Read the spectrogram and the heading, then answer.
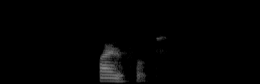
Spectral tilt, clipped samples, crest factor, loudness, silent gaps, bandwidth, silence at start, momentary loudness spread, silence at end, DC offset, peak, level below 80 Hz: -5.5 dB/octave; under 0.1%; 24 dB; -40 LUFS; none; 12 kHz; 1 s; 18 LU; 0.95 s; under 0.1%; -22 dBFS; under -90 dBFS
